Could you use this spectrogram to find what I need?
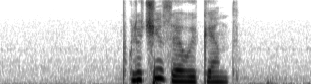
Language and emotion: Russian, sad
